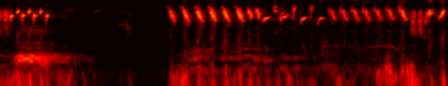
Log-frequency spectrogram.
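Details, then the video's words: A brief twitter, a pause, then a long, fast, lively string of high chirps and liquid twitters from a goldfinch, with a low rumble underneath. "Best song goldfinch"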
